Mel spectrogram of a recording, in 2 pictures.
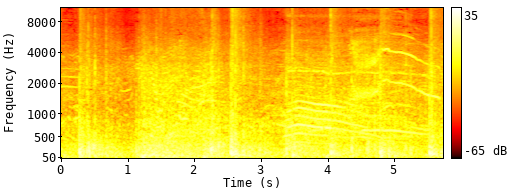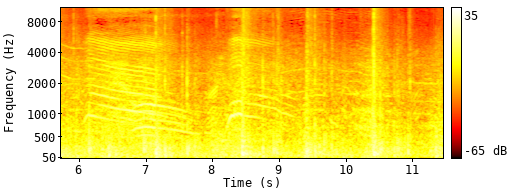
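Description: Fireworks boom and thud loudly overhead, again and again.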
